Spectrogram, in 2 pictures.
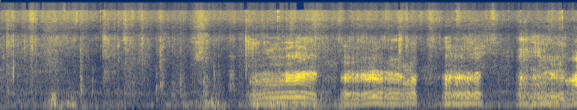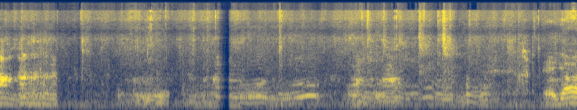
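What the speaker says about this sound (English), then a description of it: "y'all ever notice how you get two dogs on the outside the fence, y'all? They just go crazy like they're really tough" Two dogs at a kennel breeding Americane da Presa growl and snarl at each other through a fence in a run of harsh, rising bursts, close and loud, broken by brief pauses.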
